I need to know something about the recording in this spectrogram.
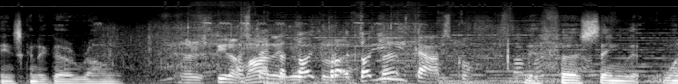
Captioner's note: speaking foreign language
